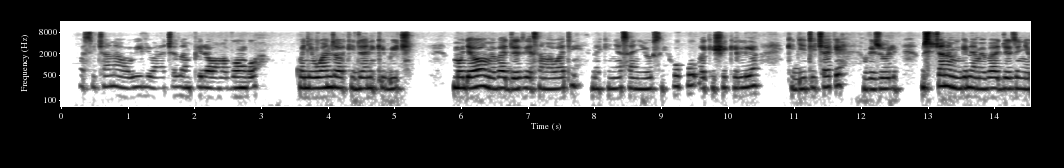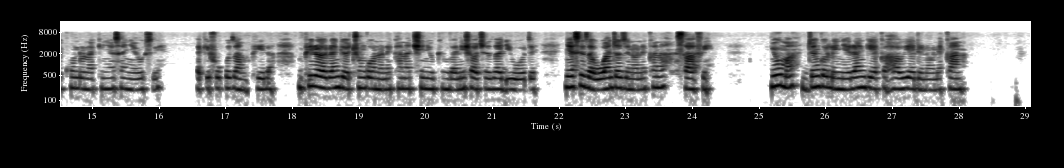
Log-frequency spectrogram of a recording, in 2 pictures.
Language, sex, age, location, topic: Swahili, female, 25-35, Nairobi, education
